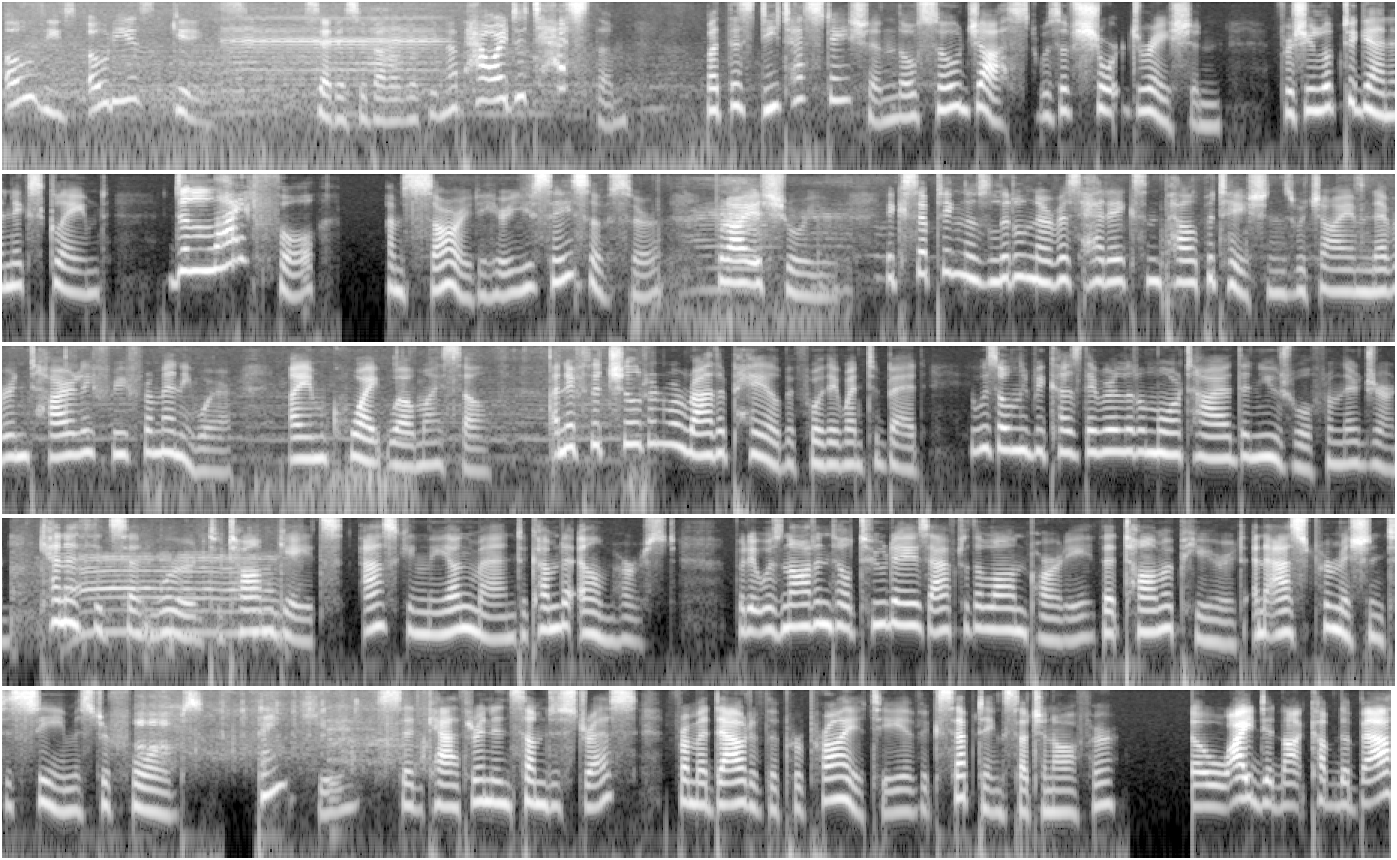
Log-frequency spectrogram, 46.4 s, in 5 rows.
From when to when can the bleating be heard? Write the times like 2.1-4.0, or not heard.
1.4-3.0, 13.4-14.9, 27.9-29.9, 38.0-40.0.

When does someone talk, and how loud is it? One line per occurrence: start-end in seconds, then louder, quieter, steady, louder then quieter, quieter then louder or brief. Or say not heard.
0.0-46.3 steady.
